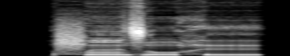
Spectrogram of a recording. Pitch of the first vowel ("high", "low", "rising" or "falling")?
low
